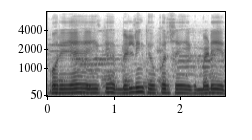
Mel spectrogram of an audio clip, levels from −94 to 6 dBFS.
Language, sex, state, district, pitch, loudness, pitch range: Hindi, male, Rajasthan, Bikaner, 135 Hz, -13 LUFS, 130-140 Hz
